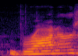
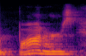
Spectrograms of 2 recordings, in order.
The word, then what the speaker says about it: Dr. Bronner's: Bronner's I want to pronounce his name righty they called him dr. Bonners when I made my video on the bathroom so it's dr. Bronner this is castile soap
